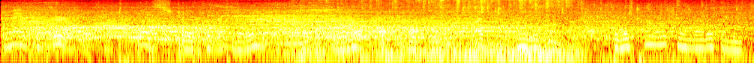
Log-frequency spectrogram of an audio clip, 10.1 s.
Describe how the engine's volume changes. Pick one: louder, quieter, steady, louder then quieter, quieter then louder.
quieter.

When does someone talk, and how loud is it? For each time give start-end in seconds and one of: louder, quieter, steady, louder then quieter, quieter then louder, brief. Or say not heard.
0.0-10.0 steady.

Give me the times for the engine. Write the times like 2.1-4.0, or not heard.
0.0-10.0.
